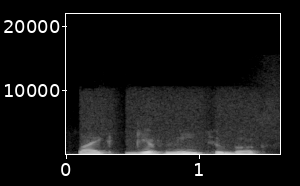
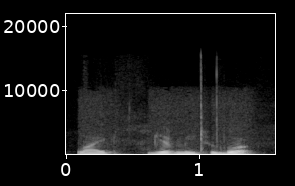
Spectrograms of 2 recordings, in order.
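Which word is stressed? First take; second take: me; books. First: The stress falls on the word me. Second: The stress falls on the word books. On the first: "Some stressed on the second syllable" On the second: "And some stressed on the fourth syllable"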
